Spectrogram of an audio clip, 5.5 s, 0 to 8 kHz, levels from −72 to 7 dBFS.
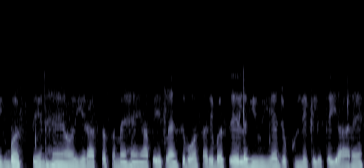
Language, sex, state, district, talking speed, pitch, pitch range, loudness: Hindi, female, Bihar, Saharsa, 295 wpm, 165 Hz, 160-170 Hz, -19 LUFS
